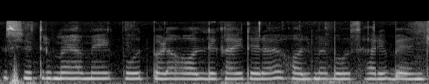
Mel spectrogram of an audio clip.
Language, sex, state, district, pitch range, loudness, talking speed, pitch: Hindi, female, Madhya Pradesh, Bhopal, 255-270 Hz, -21 LUFS, 235 wpm, 260 Hz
